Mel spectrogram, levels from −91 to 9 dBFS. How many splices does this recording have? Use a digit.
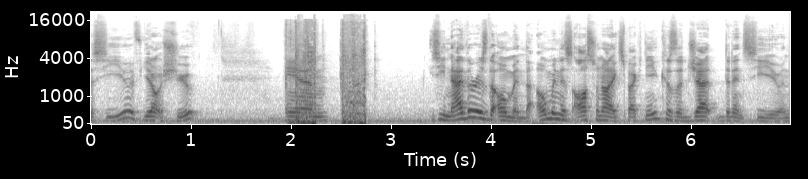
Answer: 0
